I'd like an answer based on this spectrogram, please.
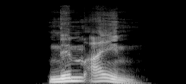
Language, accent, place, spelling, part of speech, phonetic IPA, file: German, Germany, Berlin, nimm ein, verb, [ˌnɪm ˈaɪ̯n], De-nimm ein.ogg
- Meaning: singular imperative of einnehmen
